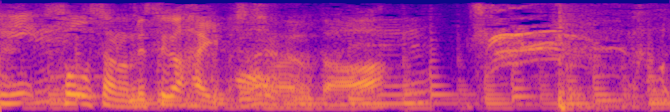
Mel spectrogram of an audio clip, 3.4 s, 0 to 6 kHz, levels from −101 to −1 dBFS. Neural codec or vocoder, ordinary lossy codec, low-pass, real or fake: none; MP3, 24 kbps; 5.4 kHz; real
